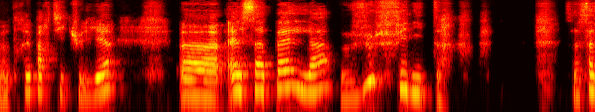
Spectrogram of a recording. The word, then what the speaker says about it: wulfénite: Alors, cette pierre, qui a vraiment un aspect très particulier, elle s'appelle la wulfénite. Ça s'écrit W-U-L-F-E-N-I-T-E.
